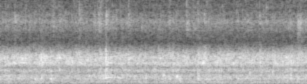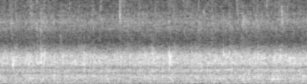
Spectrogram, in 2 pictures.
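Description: Fairly heavy rain falling steadily, an even hiss with scattered drops ticking on nearby surfaces, over a faint low steady hum.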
